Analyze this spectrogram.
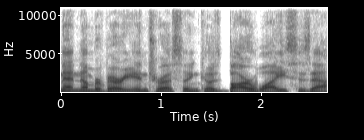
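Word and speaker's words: Bari Weiss: And I find that number very interesting because Bar Weiss, is that how you say her name? Barry Weiss. Yeah. Barry Weiss, that was the number she was offered for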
